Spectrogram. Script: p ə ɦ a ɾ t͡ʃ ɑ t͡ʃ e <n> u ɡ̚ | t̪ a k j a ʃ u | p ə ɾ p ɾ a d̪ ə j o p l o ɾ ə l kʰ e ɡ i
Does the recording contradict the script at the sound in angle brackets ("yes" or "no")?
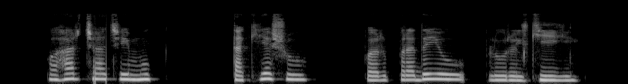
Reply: yes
